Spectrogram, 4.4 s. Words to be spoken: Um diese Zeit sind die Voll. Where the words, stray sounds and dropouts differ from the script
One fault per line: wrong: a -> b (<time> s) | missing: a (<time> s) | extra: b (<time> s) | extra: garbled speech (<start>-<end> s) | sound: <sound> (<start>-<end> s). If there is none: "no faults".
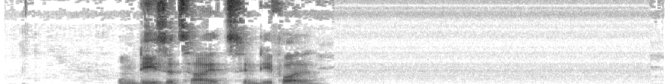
no faults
